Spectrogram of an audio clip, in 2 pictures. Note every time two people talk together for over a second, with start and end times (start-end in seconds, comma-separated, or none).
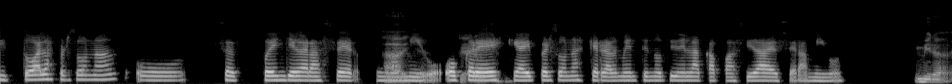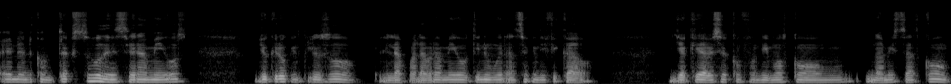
3.8-5.1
